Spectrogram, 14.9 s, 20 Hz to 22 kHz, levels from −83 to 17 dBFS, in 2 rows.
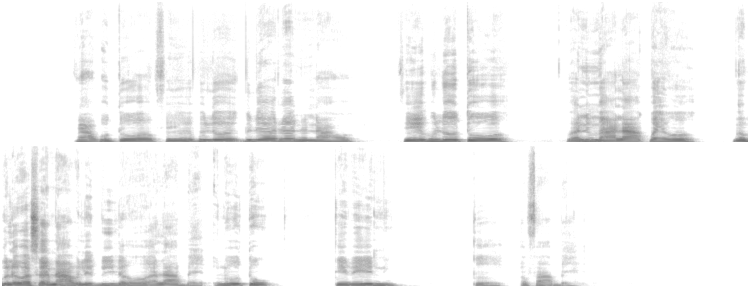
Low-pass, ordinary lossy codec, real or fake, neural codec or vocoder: none; none; real; none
